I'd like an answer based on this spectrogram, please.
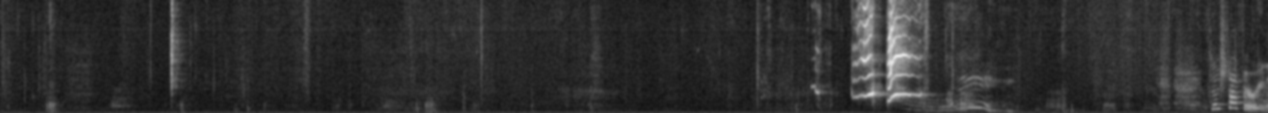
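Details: Blenheim Cavalier King Charles Spaniel puppies, six weeks old, one of a litter of five in an indoor home puppy pen: after near silence, a loud shrill yelping whine sweeps downward, then faint whimpers follow.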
